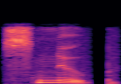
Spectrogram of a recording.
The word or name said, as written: snoop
